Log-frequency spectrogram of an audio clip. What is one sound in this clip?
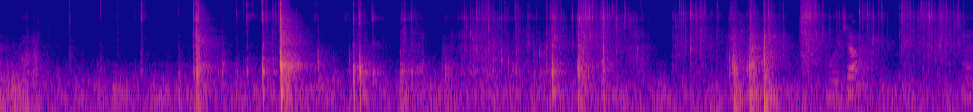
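Cardboard rustles and clicks as a box is opened.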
